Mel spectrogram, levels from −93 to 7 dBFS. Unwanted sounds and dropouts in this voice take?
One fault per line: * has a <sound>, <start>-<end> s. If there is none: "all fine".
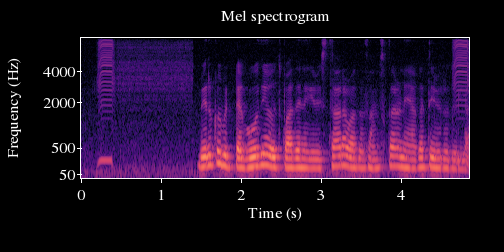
all fine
